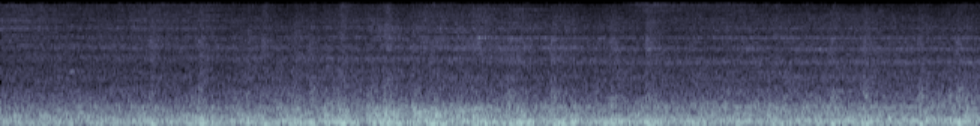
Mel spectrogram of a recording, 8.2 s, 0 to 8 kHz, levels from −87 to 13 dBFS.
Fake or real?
real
